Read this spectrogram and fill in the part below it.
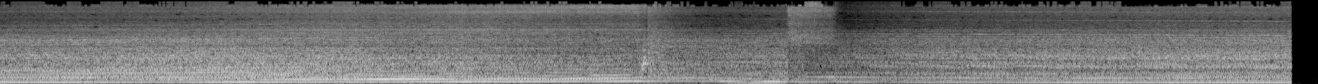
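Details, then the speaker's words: Honda CRX on the dyno after partial pulls: engine hangs at raised idle, dips briefly, then settles to a steady but still high hum; sticking throttle not returning fully. "So you can hear the throttle is sticking."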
